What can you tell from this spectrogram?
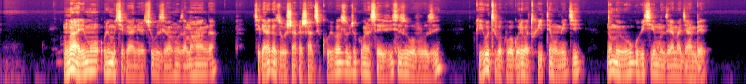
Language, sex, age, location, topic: Kinyarwanda, male, 18-24, Kigali, health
